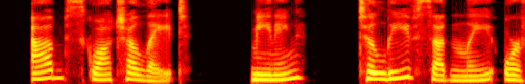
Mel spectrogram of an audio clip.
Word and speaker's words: absquatulate: that five times fast word number eight absquatulate pronunciation absquatulate meaning to leave suddenly or flee ever bailed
